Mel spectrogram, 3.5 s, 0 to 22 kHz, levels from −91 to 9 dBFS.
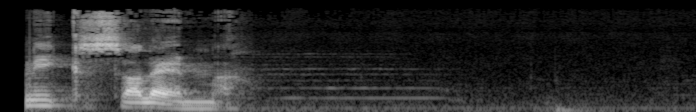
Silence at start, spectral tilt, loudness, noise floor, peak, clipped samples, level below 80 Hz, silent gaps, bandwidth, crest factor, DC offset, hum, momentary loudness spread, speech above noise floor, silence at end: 0.1 s; -2 dB/octave; -14 LUFS; -58 dBFS; 0 dBFS; under 0.1%; -56 dBFS; none; 16.5 kHz; 20 dB; under 0.1%; none; 20 LU; 42 dB; 2.3 s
